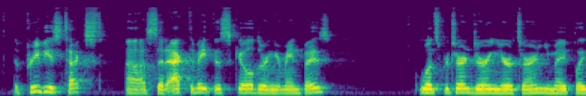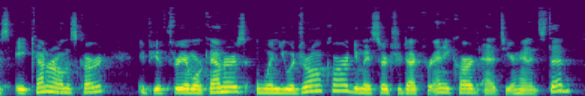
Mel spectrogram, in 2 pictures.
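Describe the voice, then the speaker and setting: Male online host, slightly high-pitched, casual and opinionated commentary, echoing room sound on a stand-in mic. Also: creaky. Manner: informal, opinionated, reads card text aloud. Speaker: YouTube host of a trading card game channel. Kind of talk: casual news commentary to viewers. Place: echoing room outside the usual studio. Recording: echoey room, makeshift microphone.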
